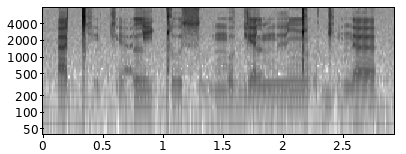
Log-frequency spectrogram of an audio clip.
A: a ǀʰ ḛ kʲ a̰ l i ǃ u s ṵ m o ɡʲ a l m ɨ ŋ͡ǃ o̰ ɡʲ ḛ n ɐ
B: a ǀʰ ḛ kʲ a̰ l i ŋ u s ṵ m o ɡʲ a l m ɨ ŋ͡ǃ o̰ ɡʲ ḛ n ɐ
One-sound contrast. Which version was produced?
A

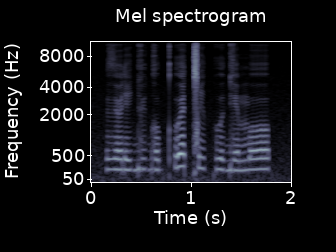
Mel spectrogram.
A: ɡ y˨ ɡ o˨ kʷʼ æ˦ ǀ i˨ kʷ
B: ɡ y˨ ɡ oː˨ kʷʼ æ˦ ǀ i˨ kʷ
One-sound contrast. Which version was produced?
A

